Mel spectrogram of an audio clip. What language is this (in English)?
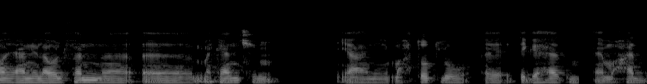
Egyptian Arabic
